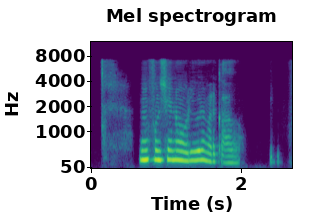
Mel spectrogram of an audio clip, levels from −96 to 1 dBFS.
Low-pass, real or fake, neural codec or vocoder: 7.2 kHz; fake; codec, 16 kHz, 1.1 kbps, Voila-Tokenizer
